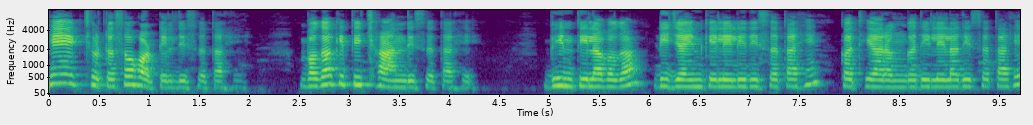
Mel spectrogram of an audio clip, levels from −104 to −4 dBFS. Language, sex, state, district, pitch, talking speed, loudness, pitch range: Marathi, female, Maharashtra, Solapur, 210 Hz, 135 wpm, -21 LUFS, 195-230 Hz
